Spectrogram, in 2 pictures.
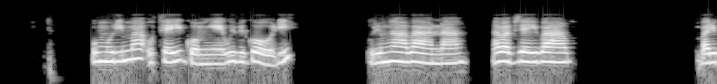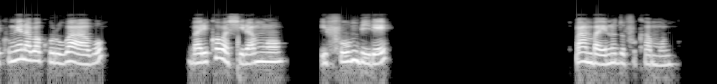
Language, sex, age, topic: Rundi, female, 25-35, agriculture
